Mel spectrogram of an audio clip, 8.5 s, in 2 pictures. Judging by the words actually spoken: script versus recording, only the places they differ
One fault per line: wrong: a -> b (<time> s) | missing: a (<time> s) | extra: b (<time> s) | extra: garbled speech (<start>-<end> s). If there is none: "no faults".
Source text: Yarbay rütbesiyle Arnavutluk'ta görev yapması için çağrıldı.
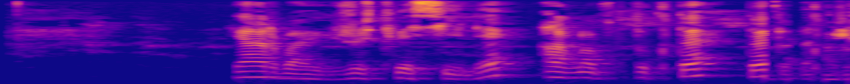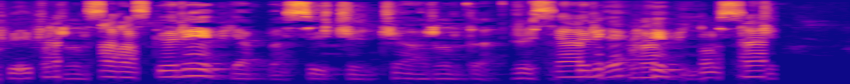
extra: garbled speech (3.7-5.0 s)
extra: garbled speech (6.8-8.1 s)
